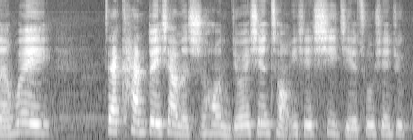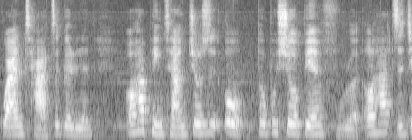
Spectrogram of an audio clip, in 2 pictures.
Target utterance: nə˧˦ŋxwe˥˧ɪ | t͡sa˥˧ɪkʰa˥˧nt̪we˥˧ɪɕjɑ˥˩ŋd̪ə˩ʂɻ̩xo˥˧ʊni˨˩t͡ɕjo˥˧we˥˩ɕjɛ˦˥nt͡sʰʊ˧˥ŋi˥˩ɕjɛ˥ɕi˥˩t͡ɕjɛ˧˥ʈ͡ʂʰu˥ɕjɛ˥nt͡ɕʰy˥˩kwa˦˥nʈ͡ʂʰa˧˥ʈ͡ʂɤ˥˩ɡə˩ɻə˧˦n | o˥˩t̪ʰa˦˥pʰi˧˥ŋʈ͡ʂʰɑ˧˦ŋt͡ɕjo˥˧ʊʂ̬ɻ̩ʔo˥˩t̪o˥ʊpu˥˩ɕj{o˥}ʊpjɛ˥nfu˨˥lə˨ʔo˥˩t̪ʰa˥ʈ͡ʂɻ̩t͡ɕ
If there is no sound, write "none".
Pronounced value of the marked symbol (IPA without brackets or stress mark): o˥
